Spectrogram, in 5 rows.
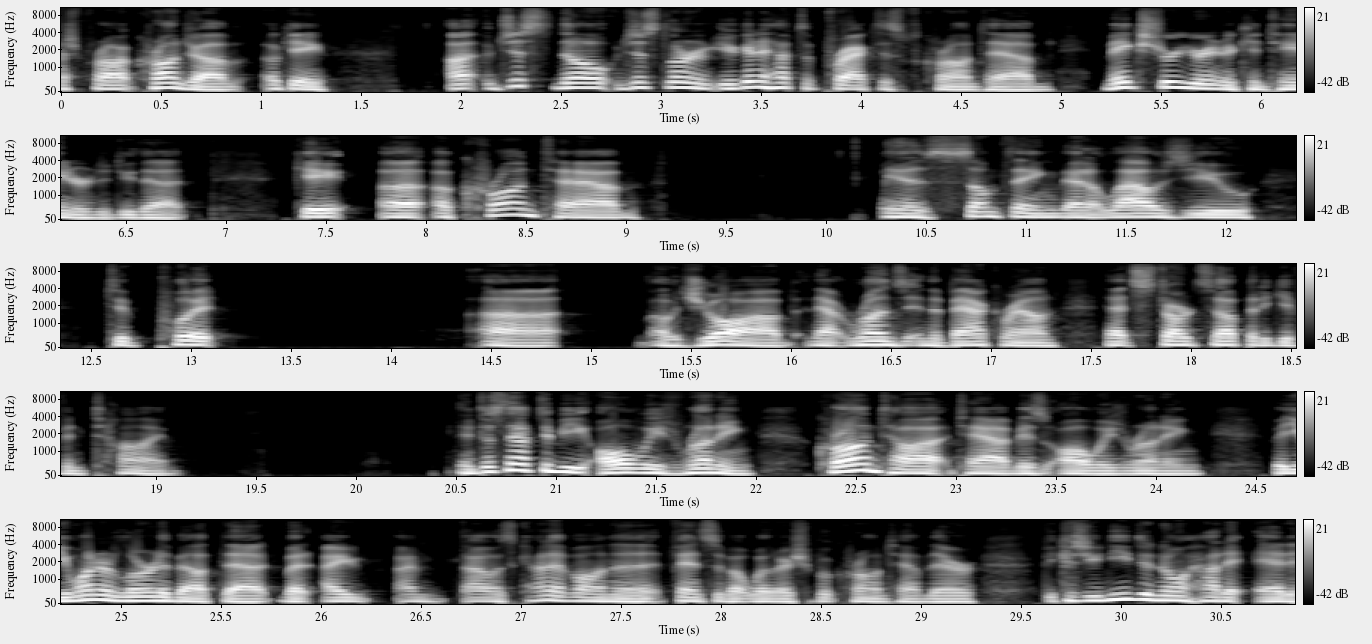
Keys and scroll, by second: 0.3-1.3 typing.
